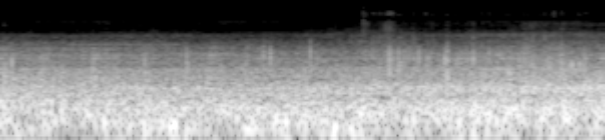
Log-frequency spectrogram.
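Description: Empty coal hopper cars rolling past at speed: a steady rumble of wheels on the rails, with a few faint clicks.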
